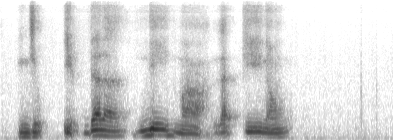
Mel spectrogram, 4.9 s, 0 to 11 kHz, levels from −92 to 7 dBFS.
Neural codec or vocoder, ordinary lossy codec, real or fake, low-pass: codec, 16 kHz in and 24 kHz out, 0.9 kbps, LongCat-Audio-Codec, four codebook decoder; Opus, 16 kbps; fake; 9.9 kHz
